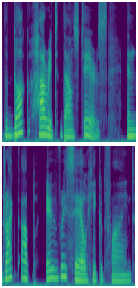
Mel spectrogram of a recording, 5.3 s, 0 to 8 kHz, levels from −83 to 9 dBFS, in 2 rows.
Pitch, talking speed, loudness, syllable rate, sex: 160 Hz, 135 wpm, -20 LUFS, 3.7 syllables/s, male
